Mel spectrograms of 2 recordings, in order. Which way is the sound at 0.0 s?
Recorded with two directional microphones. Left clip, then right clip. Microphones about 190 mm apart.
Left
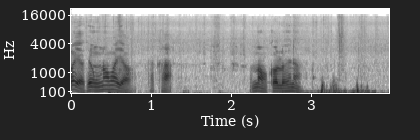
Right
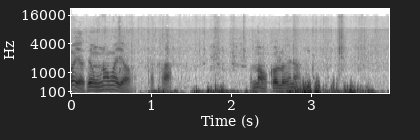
Centre (ahead or behind).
